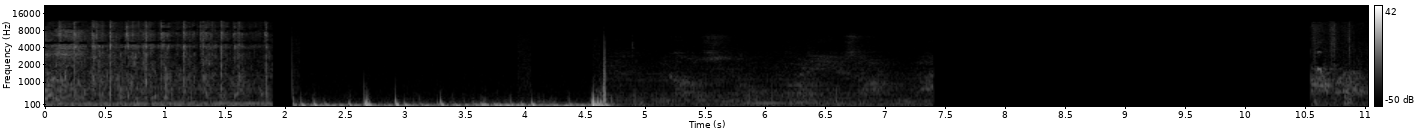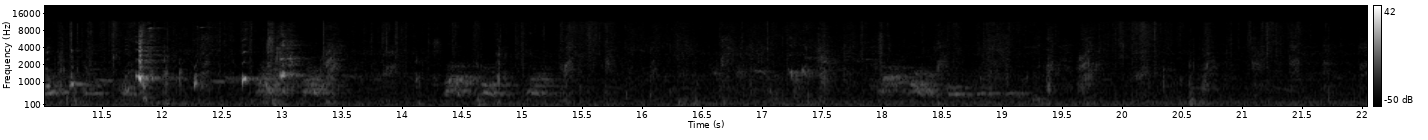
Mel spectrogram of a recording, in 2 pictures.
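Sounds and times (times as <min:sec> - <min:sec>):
small dog barking and yipping: 0:10.6 - 0:21.9.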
